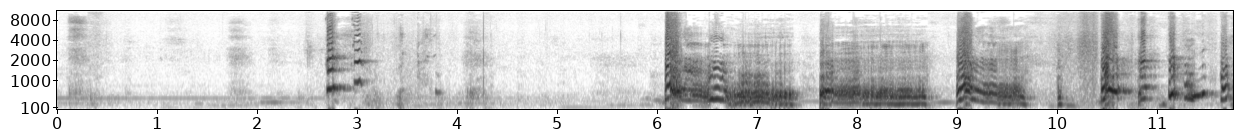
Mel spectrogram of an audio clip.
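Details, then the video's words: Doodle dog vocalizing indoors: after quiet faint sounds, a sudden bark, then long raspy, growling moans and a string of sharp, squeaky barks in quick succession. "Doodle makes some new sounds"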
